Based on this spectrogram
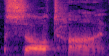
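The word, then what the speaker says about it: שטן: And it's believed to be pronounced as Satan, S-A-W-T-A-W-N.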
